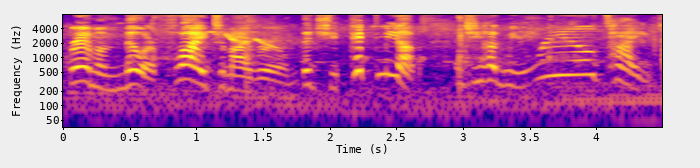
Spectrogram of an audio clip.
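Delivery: ordinary delivery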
